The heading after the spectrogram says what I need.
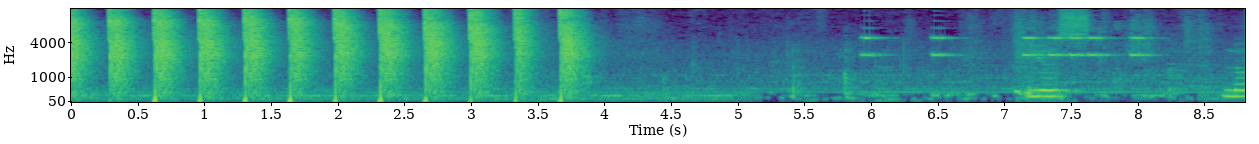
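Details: Rapid, regular sharp snapping pulses, about three a second, then quieter room sounds: a handheld pico laser firing at low energy with its 1320 nm "black doll" tip during a demonstration.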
